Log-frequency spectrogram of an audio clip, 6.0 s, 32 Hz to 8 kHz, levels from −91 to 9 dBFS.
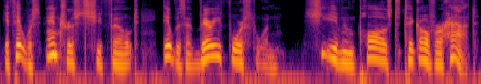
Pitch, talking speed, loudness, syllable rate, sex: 145 Hz, 200 wpm, -20 LUFS, 5.1 syllables/s, male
